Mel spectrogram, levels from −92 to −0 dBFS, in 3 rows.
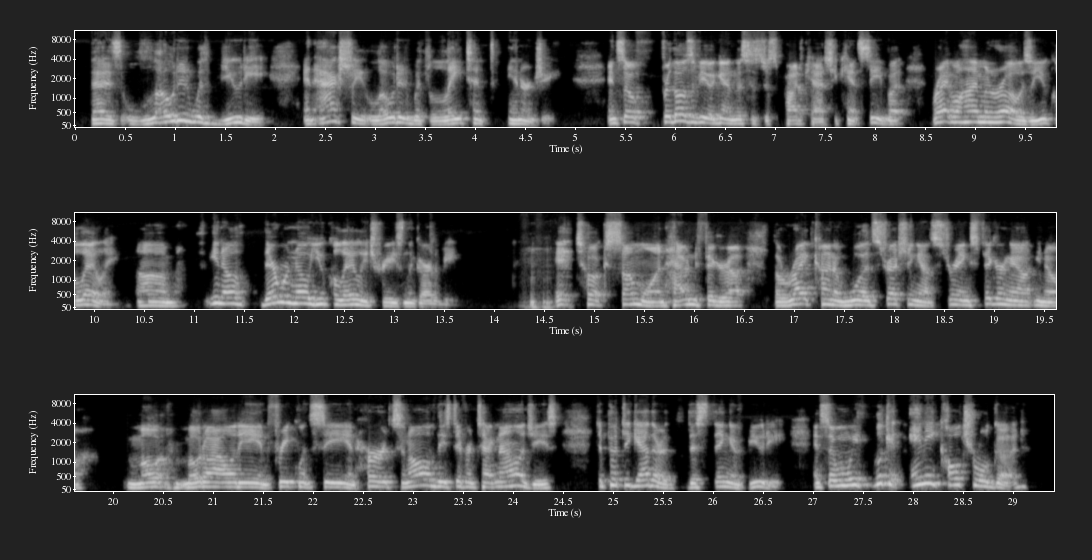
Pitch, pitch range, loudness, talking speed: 150 Hz, 130-180 Hz, -20 LUFS, 185 wpm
